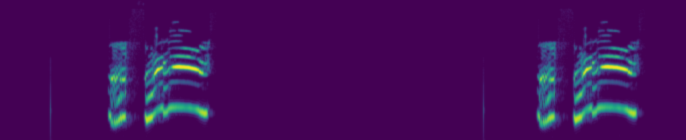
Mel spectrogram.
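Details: Domestic cat uttering a two-part meow, a short chirp then a curving, falling mew, repeated twice about four seconds apart, with faint clicks before each.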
